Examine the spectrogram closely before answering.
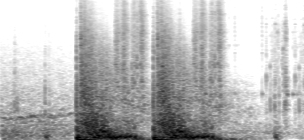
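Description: A shotgun fires twice with loud booming blasts that echo.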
